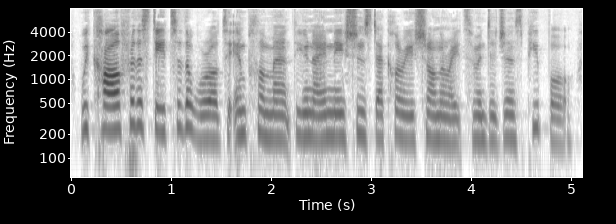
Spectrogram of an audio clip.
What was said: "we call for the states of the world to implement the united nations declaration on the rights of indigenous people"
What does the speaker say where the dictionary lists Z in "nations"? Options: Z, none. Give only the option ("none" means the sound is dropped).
Z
